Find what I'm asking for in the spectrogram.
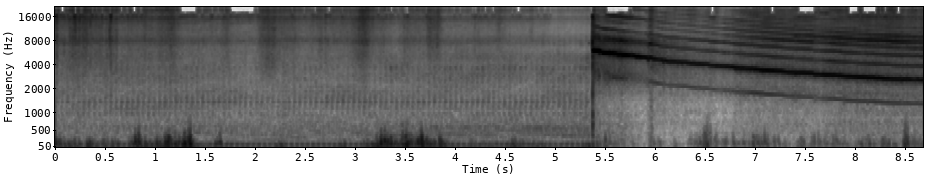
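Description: A homemade DIY 'Scream Yakult' firecracker goes off after low background rumbling, letting out a sudden, loud, shrill screeching whistle that slowly falls in pitch and carries on for several seconds.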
